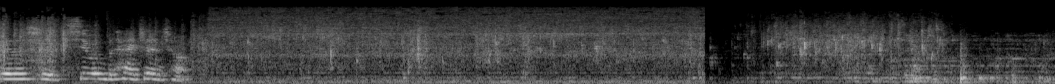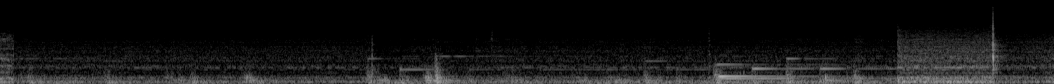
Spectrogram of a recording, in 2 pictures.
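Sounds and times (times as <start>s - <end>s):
tap water running into sink: 2.0s - 10.7s.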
